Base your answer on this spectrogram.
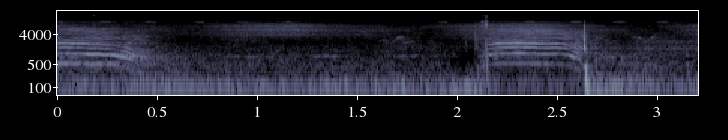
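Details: Reesie, a goat at a farm animal rescue, yelling at her keeper: two harmonic bleats, the first falling and fading within half a second, the second wavering near two seconds in, with quiet talk and rustling around them.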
